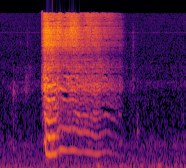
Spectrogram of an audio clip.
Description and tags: i randomly made a noise whit my mouth that sound like a silent fart while working on audacity. Randomness do bring new content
